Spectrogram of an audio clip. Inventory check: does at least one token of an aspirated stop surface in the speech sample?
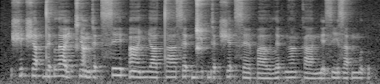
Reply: no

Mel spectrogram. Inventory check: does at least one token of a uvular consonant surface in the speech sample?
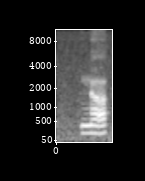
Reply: no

